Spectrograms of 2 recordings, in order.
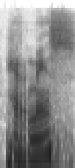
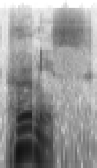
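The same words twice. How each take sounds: First: The name is said with a Batak accent. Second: The name is said with an American accent. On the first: "nah itu mungkin orang Batak mungkin" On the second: "kalau U S, Amrik gitu Hermes gitu"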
